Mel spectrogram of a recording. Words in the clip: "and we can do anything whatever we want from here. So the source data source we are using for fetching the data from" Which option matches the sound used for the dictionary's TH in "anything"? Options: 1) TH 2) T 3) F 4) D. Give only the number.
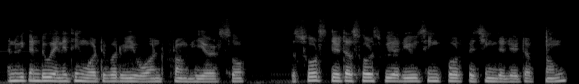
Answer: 2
